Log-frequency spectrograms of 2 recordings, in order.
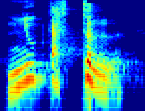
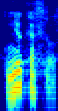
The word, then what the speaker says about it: Newcastle: In fact, Newcastle today, I said that, I was saying Newcastle. That's the way I used to pronounce it. But that friend will tell me, no, that's not the way. You don't pronounce it like this. You are going to be a laughing stock. You don't do that. You cut it off, Newcastle.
